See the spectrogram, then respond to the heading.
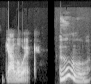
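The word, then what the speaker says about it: Kalawikk: a w i k k and it is pronounced Gallo o okay yeah so I made it really complicated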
